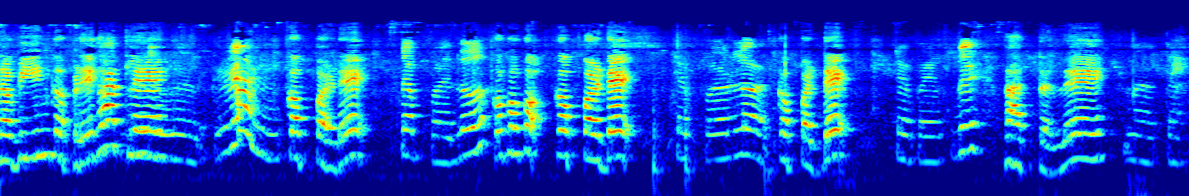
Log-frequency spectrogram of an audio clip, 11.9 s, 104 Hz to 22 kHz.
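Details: Speech of a deaf child with congenital hearing loss (95% hearing loss in one child) who learned to speak through hearing aids and speech therapy, repeating the words of a sentence; now speaks fairly well, though progress is slow.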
